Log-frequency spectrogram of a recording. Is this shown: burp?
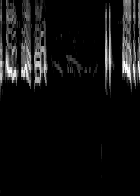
no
